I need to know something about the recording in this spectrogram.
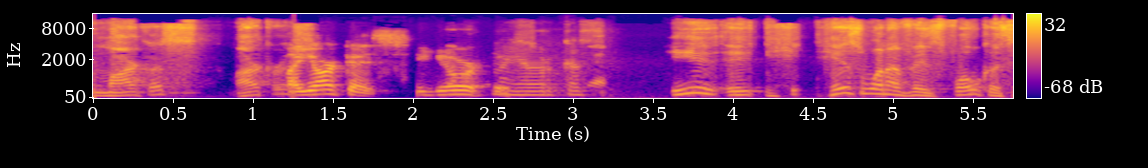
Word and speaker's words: Mayorkas: the individual that Alan E.K., how do you pronounce his name? Mayorkas.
